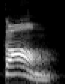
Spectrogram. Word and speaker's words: calm: In calm, L is before M.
